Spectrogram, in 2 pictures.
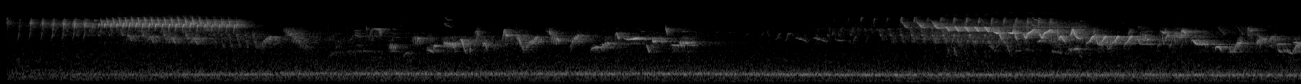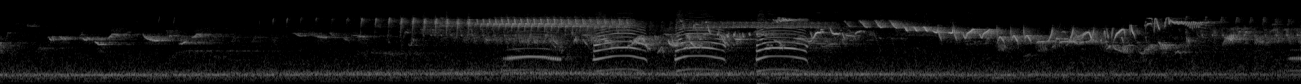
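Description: Several birds chirping and singing together in a busy chorus of quick high notes. From about 18 seconds in, one bird repeats a lower arched call that rises and falls, about two a second. A faint steady drone runs underneath.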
